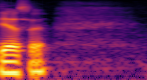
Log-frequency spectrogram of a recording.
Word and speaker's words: Jesse: He's Dutch, so it's pronounced Yesa.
